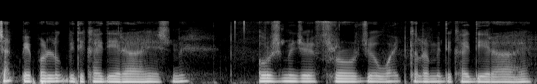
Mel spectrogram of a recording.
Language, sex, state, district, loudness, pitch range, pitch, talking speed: Hindi, male, Arunachal Pradesh, Longding, -18 LUFS, 125-140 Hz, 130 Hz, 235 wpm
